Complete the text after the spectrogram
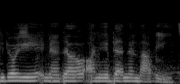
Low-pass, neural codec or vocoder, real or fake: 7.2 kHz; codec, 16 kHz in and 24 kHz out, 0.6 kbps, FireRedTTS-2 codec; fake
